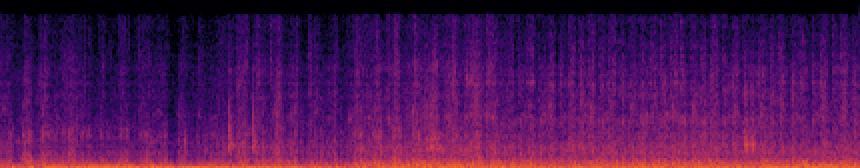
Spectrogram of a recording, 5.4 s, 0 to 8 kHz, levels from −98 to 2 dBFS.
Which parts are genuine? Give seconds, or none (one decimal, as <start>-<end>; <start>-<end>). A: 3.2-5.4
